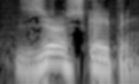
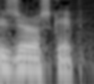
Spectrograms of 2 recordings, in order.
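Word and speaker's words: xeriscaping: We'll be discussing uh okay it's spelled X E R I S C zeroscaping. I'm going to say zeroscaping in New England as well as other gardening topics.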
